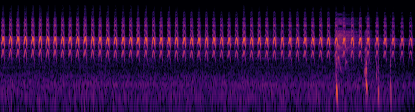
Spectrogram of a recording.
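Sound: northern flicker woodpecker call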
